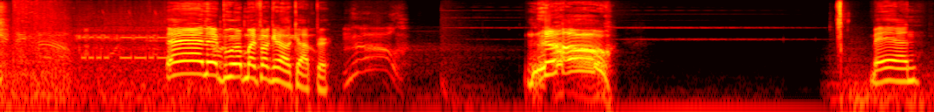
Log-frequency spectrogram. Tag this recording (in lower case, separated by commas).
speech, groan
